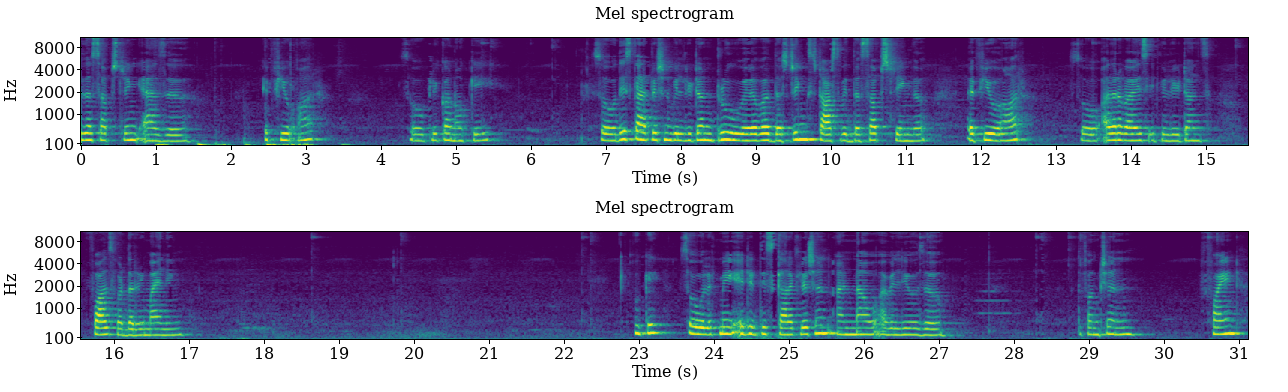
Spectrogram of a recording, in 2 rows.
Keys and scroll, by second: 0.9 BackSpace, 1.7 shift+f, 2.4 shift+u, 2.7 shift+r.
